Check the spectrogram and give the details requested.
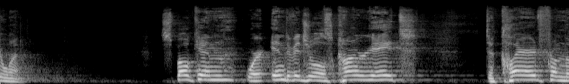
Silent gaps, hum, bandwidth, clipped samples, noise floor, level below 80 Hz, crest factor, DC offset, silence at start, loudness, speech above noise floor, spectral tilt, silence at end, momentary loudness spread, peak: none; none; 16.5 kHz; under 0.1%; -60 dBFS; -64 dBFS; 16 dB; under 0.1%; 0 s; -16 LUFS; 44 dB; -5.5 dB/octave; 0 s; 11 LU; -2 dBFS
